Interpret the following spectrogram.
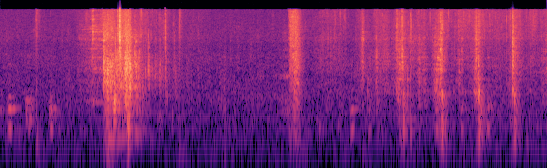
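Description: A shovel scraping up chicken manure and litter from a coop floor and dropping it into a plastic bucket. There is one loud scrape about a second in and a sharp knock a second later, then a string of small knocks and clicks.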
